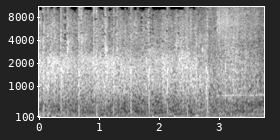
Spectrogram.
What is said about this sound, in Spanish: Silvia, los aplausos.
